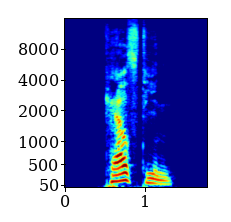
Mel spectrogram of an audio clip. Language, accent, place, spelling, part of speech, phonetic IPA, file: German, Germany, Berlin, Kerstin, proper noun, [ˈkɛʁstɪn], De-Kerstin.ogg
- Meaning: a female given name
